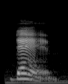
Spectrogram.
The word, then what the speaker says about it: damn: to each other like damn in the sense of like damn it not double m damn it like damn space it um god damn it's d-a-m-n but we do not pronounce um as a cluster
